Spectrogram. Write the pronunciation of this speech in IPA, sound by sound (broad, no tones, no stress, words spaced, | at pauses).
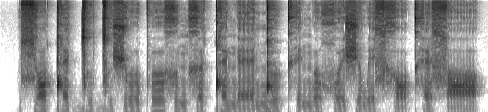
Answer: ɕɔǃɛ ɡ͡ǀʊɡ͡ǀʊ ʃʊːpʼʊːxʊŋ xəǃɛ ŋɛːŋ͡ǃʊːkʰeŋʊː χʷeʃəweɬ xɔkʰɛ ɬɒ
